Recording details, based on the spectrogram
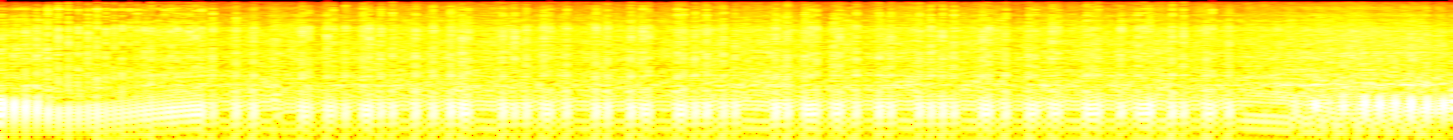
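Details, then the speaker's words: Child's go-kart small engine: starts fine and winds up okay on the governor, but opened up by the throttle it revs with a ragged uneven beat, stuttering and misfiring badly. "It starts stuttering and missing real bad when you open it up, grabbing the throttle."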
